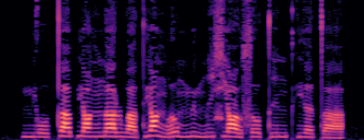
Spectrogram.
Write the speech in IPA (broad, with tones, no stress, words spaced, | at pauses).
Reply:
mjo˨˦ʊ̯ t̪ä˦ pjɑ˦ŋn̪ä˦ɻwä˨˩ t̪jɑ˥˨ŋlɤ˥˨ my˥˨mi˦ɕjɑ˥˨ʊ̯sɤ˥˨ t̪i˦npʰjɛ˥˨t̪ä˨˩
